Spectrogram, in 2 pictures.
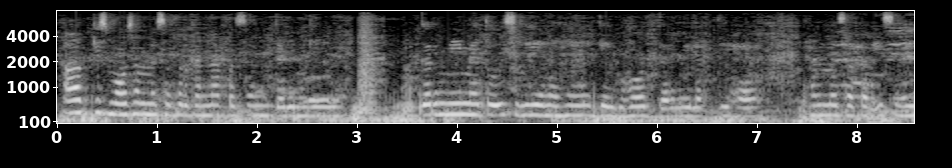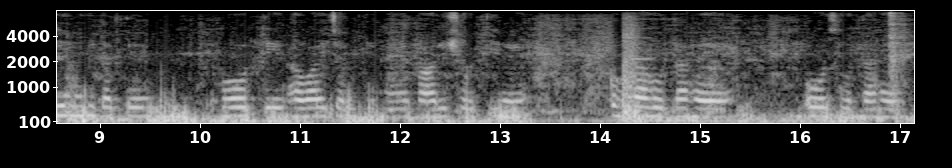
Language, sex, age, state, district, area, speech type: Urdu, female, 45-60, Bihar, Khagaria, rural, spontaneous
